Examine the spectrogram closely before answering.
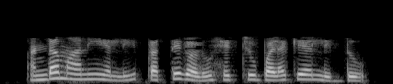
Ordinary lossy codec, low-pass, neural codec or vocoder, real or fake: MP3, 16 kbps; 3.6 kHz; none; real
